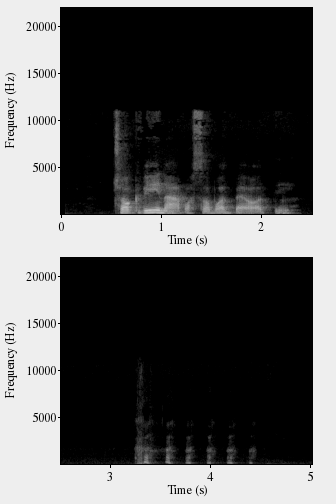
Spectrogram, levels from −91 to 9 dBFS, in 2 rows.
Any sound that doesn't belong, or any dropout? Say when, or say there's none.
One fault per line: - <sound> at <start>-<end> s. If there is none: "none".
- laugh at 3.2-4.5 s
